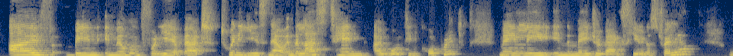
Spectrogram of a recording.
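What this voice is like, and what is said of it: Spanish-speaking Mexican accent. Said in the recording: “originally from Mexico City. So therefore, the accent is Spanish speaking.”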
